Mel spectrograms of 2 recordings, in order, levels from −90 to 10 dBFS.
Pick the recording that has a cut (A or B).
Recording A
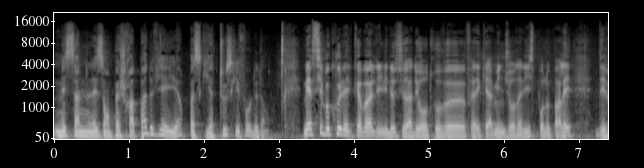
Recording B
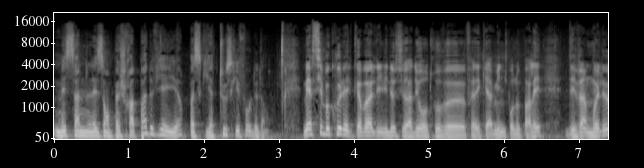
B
